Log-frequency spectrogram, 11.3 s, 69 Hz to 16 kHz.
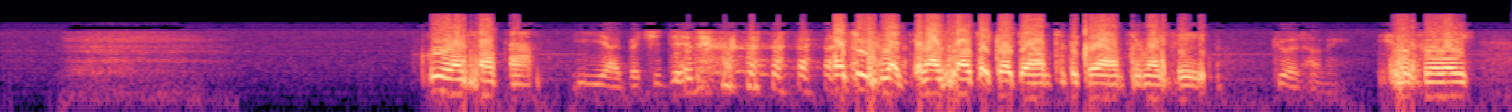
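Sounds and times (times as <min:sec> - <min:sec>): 
person breathing in deeply: 0:00.4 - 0:01.8, 0:11.1 - 0:11.3
speech: 0:03.2 - 0:11.1
laughter: 0:05.2 - 0:06.8.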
